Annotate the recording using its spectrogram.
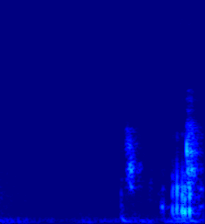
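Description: Near silence: a pause in a video call, broken by a few faint, brief sounds in the last second.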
